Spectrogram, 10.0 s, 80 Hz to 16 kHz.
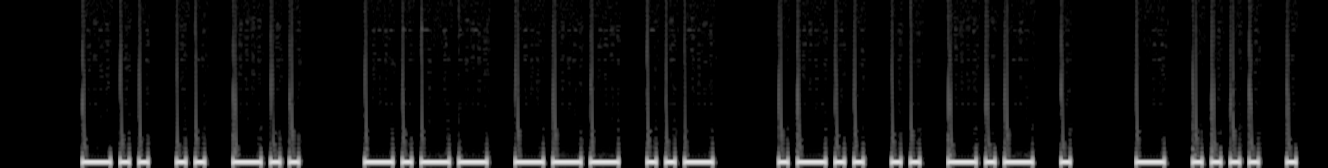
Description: Morse code, heard as a keyed tone, about 17 wpm, 700 Hz. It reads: DID YOU LIKE THE
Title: Sentences from Top 1000 Words - Review Part 4 - 17wpm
